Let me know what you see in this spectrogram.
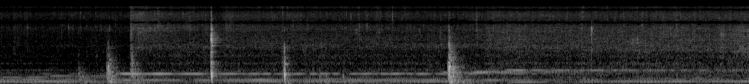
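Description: Curry-seasoned chicken pieces dropped into hot oil in a frying pan, sizzling. A few sharp knocks come from the steel bowl and wooden spoon as the pieces are pushed out, the loudest about two seconds in and about four and a half seconds in.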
